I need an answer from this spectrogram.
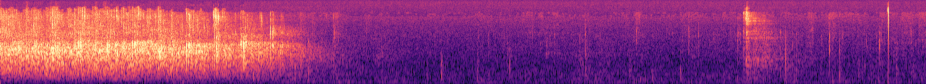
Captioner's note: applause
